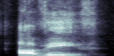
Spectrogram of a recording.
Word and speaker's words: Aviv: What I'm saying is the way how we pronounce it is A-V-I-V. It's pronounced A-V-I-V. Aviv.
